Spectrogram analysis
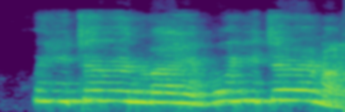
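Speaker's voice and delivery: mock shrill, very high screaming outburst. Retelling a confrontation where someone ran at him, imitating someone screaming. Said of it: "He starts screaming".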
